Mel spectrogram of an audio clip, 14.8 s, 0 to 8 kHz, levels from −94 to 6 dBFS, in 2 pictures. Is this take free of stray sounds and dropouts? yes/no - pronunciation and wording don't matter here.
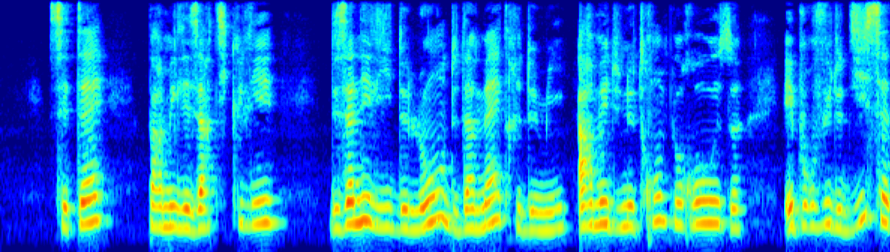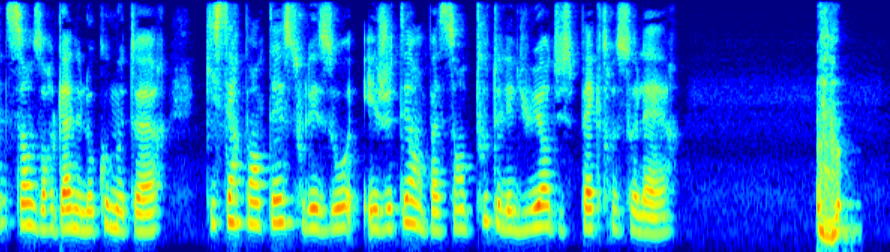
no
